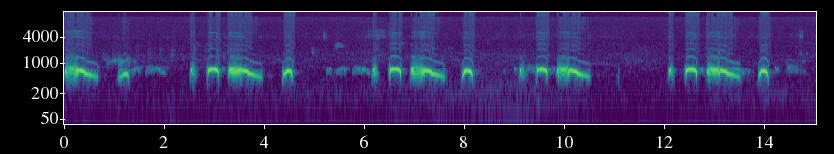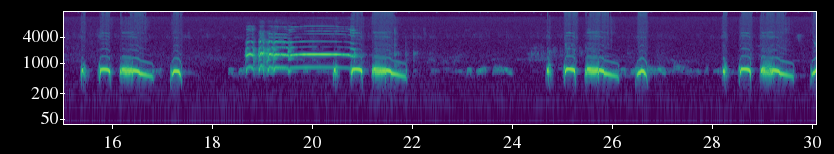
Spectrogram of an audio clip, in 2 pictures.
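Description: Spotted dove cooing in repeated phrases about every three to four seconds, each a few short notes followed by a longer falling coo. This is a call-bird's cooing, used to draw wild doves. About two-thirds of the way through, a steady whistle-like tone lasts about two seconds under one of the phrases.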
